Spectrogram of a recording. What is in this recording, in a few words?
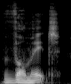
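"vomit", English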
